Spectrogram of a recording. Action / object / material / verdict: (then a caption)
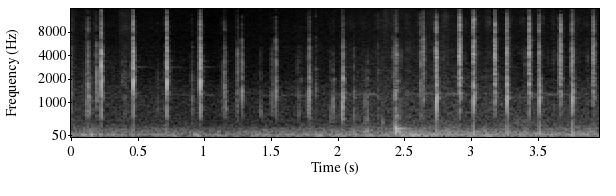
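tap / plastic game controller / plastic / none. Fingertips and thumbs repeatedly press and click the face buttons and sticks of a white, hand-sized, hollow plastic Xbox controller with buttons, held in both hands over a wooden picnic table outdoors. The result is a rapid, irregular run of sharp, bright plastic clicks that stop almost instantly, centered near 1.8 kHz, over a faint low rumble.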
